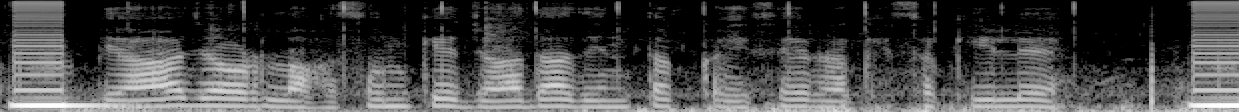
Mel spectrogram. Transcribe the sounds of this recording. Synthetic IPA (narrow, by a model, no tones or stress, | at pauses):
pjaːd͡ʒɔːɾlaɦsʊnked͡ʒjaːd̪ad̪ɪnt̪ɐkːɐiseɾɐkʰsɐkileː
